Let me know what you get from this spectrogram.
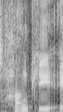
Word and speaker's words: Hanke: But Hanke, no, it's not Hokey Henry calendar. This is Hanke, H-A-N-K-E. Hanke. Maybe if it's German, it's pronounced that way.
